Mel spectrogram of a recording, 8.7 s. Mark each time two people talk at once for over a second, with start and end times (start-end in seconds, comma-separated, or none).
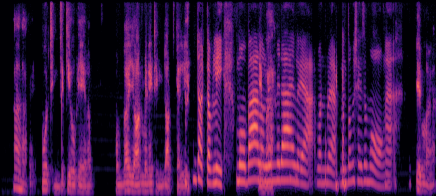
none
